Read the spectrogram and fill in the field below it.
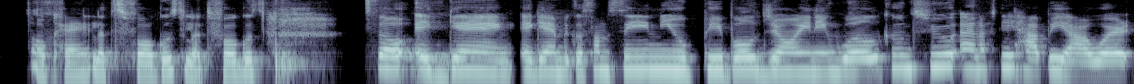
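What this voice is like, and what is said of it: Speaks with a non-native accent. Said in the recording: “what a beautiful accent I have”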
